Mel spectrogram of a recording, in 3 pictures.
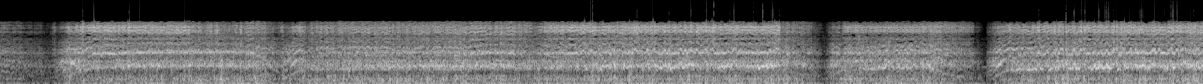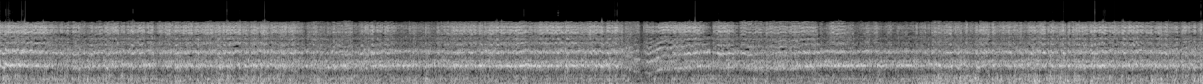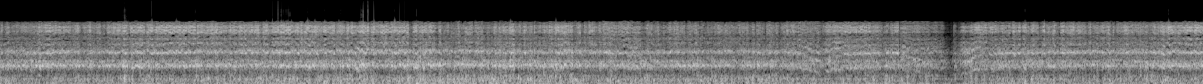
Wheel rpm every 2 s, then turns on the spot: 60, 170, 210, 190, 110, 170, 230, 230, 230, 200, 230, 230, 220, 240, 240, 230, 120, 210.
none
